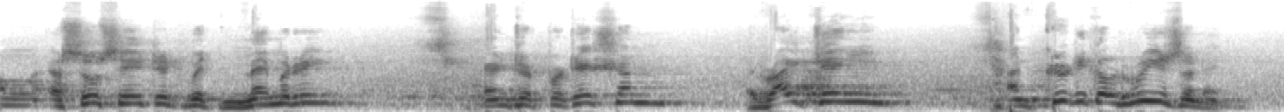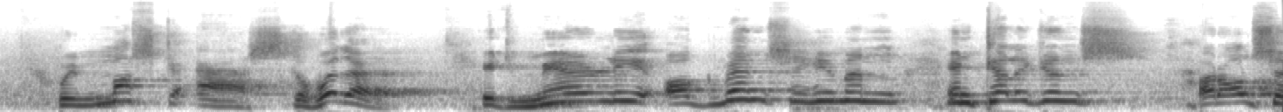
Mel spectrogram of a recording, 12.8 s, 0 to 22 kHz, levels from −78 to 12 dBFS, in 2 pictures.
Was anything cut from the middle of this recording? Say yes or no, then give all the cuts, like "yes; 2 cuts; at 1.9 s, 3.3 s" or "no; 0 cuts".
no; 0 cuts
